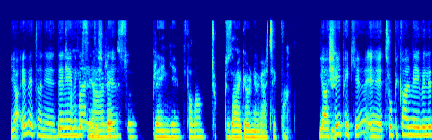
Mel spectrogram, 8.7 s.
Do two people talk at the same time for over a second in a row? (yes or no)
yes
